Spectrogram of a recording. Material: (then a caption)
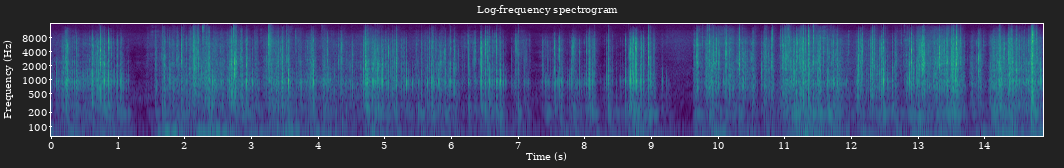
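Sugar candy. Hands with long nails dig, scoop and rake through small solid pumpkin candy corn in a purple plastic pail. A dense, bright rattling and crinkling clatter runs almost continuously, easing briefly at a couple of moments before surging back as the candy is stirred again. The clatter is dry and short, with no lingering ring.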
